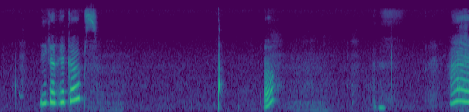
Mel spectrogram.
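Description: Brief, abrupt infant vocal bursts and sharp catches, spaced apart among soft babbling sounds and quiet room noise, fitting infant hiccups.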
